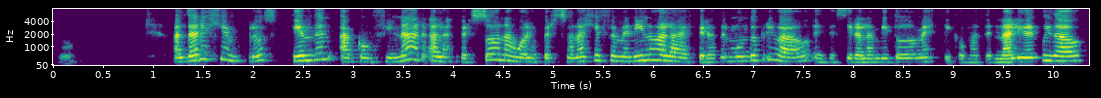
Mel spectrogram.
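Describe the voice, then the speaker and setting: A woman giving a calm, explanatory educational talk to teachers and addressing viewers directly. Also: mid-range voice. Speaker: teacher trainer. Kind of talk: educational presentation.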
